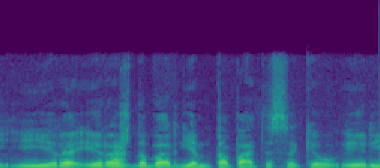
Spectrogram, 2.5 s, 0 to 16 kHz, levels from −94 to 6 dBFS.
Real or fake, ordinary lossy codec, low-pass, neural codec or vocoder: real; AAC, 48 kbps; 10.8 kHz; none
